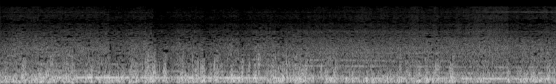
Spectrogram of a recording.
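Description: Suburban electric local train running alongside a station platform, heard from its open doorway: a steady rumble of wheels and rushing wind, with a motor hum that slowly falls in pitch as the train slows.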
